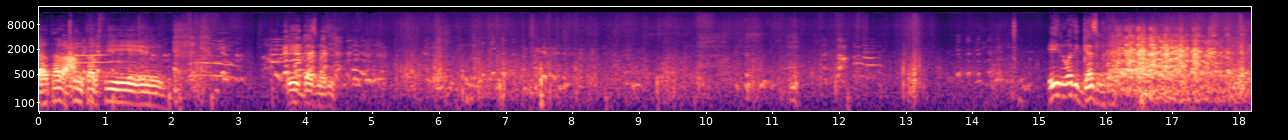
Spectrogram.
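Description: A heavy blanket rustles as it is shaken and spread.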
